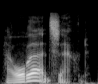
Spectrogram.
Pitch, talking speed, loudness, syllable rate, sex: 125 Hz, 245 wpm, -14 LUFS, 4.4 syllables/s, male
